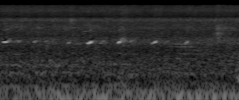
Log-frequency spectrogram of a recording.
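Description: A bird chirping: short high chirps repeated evenly, three or four a second, over a low steady rumble.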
